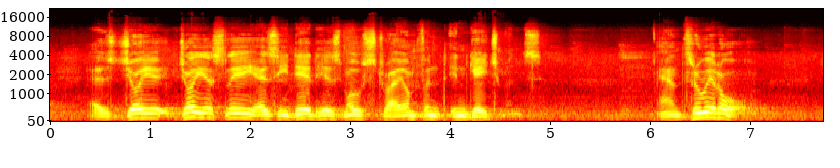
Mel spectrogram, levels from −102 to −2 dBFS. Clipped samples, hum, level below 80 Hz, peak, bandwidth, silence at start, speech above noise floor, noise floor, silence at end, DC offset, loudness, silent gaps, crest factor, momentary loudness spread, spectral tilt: under 0.1%; none; -66 dBFS; -2 dBFS; 12.5 kHz; 0.4 s; 27 dB; -43 dBFS; 0.6 s; under 0.1%; -16 LUFS; none; 16 dB; 11 LU; -3 dB/octave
